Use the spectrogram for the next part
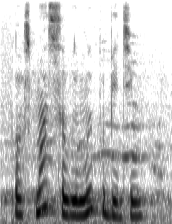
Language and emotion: Russian, neutral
